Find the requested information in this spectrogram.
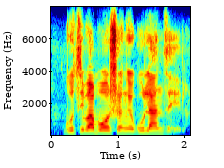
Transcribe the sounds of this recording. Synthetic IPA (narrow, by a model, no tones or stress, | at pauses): k̬ut͡sʰiɓaɓɔʃwɛŋek̬uland͡zʱɛ̰ːla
